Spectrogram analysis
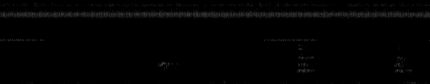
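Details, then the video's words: Grasshoppers (Caelifera) in a Hungarian nature area, Central Europe, in the evening: a steady, very high hissing chorus over a thinner, pulsing whistle-like trill, broken by three brief, lower, falling notes from another source. "grasshoppers sounds in nature area Hungary Central Europe"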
